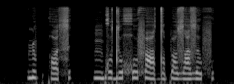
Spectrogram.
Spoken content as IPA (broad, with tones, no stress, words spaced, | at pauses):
ɳʉ˦pqʷi˨s | ŋɡo˦˨dʉ˦χʷæ˦fæ˨ dˤo˦p u˨zˤa˦zɯ˨f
